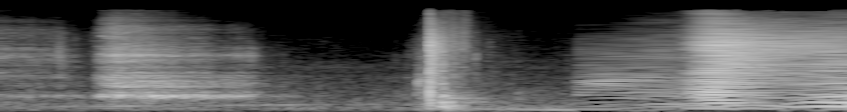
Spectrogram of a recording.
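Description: A sharp breath, then a single thunk as a thin metal baking sheet is struck against a head, about two seconds in. Music starts soon after and swells near the end.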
